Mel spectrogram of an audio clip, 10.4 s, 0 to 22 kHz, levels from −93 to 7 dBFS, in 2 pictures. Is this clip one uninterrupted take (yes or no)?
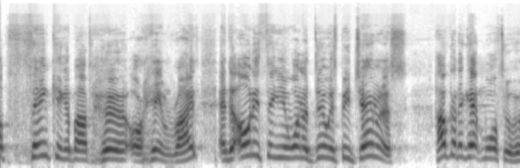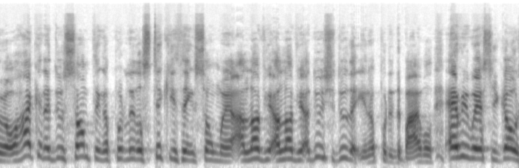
no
